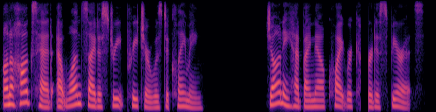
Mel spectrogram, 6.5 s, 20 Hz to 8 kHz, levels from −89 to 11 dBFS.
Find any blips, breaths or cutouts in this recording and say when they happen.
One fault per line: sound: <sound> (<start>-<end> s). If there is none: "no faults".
sound: dropout (5.4-5.5 s)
